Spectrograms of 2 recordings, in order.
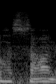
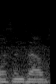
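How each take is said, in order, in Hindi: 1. इस नाम में s दोहरा है और अंतिम स्वर लंबा है। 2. इस नाम में एकल s है और स्वर छोटे हैं। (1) "मेरा एक्चुअल नेम जो है वो हस्सान है" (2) "मैं उसको प्रोनाउंस कर रहा था जी हसन साहब"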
